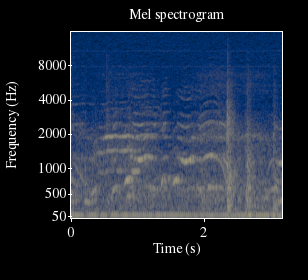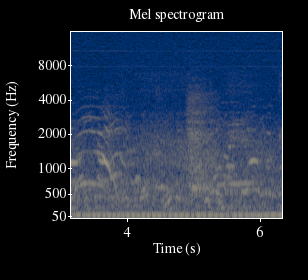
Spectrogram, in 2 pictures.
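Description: Several girls' voices calling and shouting over one another across the soccer field, with a single short knock about two and a half seconds in, over a steady low hum.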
